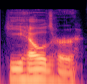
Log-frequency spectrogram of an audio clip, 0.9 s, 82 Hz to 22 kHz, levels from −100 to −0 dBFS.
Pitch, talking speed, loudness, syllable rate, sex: 100 Hz, 205 wpm, -16 LUFS, 4.1 syllables/s, male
